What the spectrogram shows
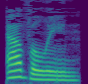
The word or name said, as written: aveline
